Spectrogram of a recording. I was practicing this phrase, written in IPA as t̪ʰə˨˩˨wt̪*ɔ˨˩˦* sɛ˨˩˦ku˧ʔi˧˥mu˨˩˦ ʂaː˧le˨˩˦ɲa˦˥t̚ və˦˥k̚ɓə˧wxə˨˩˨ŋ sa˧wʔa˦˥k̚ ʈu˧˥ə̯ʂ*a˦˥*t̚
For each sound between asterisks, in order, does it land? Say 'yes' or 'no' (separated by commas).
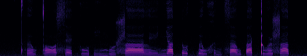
yes, yes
